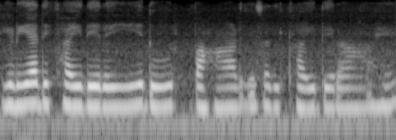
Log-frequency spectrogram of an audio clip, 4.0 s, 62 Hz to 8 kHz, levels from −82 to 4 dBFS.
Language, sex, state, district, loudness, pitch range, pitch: Hindi, female, Madhya Pradesh, Dhar, -16 LUFS, 190-205 Hz, 200 Hz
